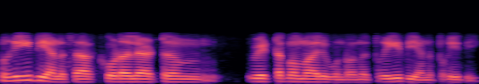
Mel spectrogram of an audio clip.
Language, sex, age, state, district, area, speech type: Malayalam, male, 30-45, Kerala, Idukki, rural, conversation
